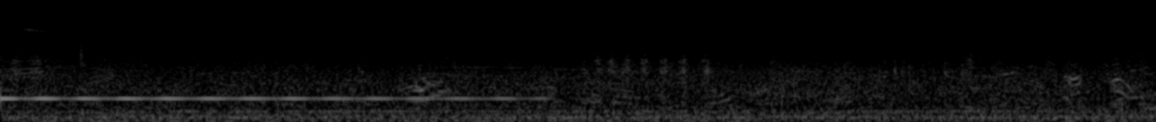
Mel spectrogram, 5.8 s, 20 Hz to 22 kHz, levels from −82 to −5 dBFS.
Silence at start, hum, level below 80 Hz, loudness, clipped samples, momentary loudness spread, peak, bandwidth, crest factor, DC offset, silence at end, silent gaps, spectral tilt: 0 s; none; -72 dBFS; -57 LUFS; under 0.1%; 7 LU; -42 dBFS; 16 kHz; 16 dB; under 0.1%; 0 s; none; -5 dB/octave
